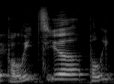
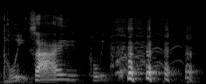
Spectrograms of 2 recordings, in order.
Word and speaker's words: Polizei: They get closer, and I'm like, that should say Polizia. I can't pronounce it. Polizei.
